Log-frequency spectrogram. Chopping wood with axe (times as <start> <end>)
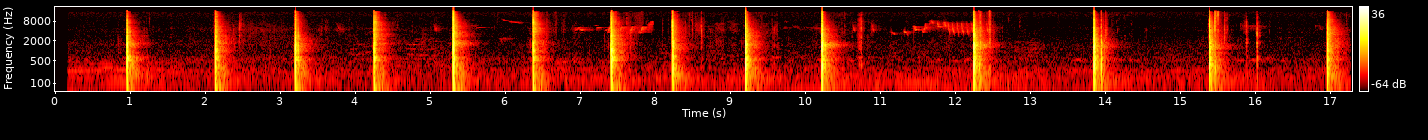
0.9 1.3, 2.1 2.5, 3.2 3.5, 4.2 4.6, 5.3 5.6, 6.4 6.6, 7.4 8.6, 9.2 9.6, 10.2 10.7, 12.2 12.6, 13.8 14.2, 15.4 16.0, 16.9 17.3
